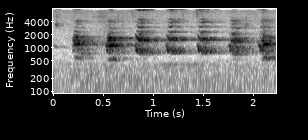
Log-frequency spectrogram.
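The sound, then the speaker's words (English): A rhythmic series of about seven turkey yelps played on a call, each note breaking from a high pitch down to a lower one, loud with no talking. “And y'all listen to this yelp. You're going to hear a high, and it's going to slur to a low.”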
